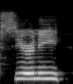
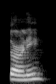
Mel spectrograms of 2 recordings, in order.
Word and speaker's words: Cerny: Dark Cloud has pics with him standing right next to Yoshida and Mark Cerny. I'm sorry, said it wrong. Cerny.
